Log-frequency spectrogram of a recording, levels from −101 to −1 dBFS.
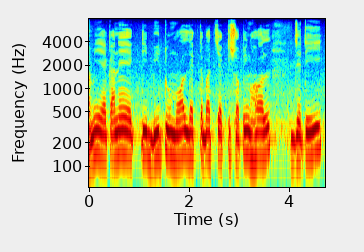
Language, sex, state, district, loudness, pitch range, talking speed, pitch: Bengali, male, Assam, Hailakandi, -11 LUFS, 130-195 Hz, 140 wpm, 140 Hz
